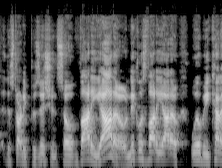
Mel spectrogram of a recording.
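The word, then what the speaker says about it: Vattiato: name earlier Nicholas Barrio that video uh vadio is is his name that's not that's not how he say his name let me rewind this in here daddy Otto yes that's what it's Nicholas variato is is how you pronounce the name and Nicholas variato who's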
